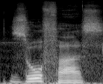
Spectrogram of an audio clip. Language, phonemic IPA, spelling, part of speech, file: German, /ˈzoːfas/, Sofas, noun, De-Sofas.ogg
- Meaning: plural of Sofa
